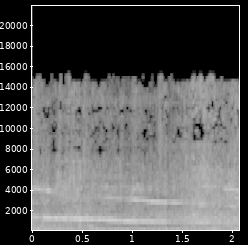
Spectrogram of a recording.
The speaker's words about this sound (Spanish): Este es el sonido de las sirenas de las ambulancias que han acudido hasta la estación donde ha parado el tren en el municipio de Huntingdon, en el condado Cambridgeshire, al este de Inglaterra.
